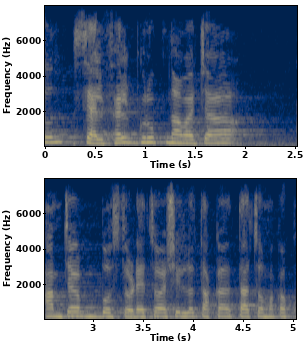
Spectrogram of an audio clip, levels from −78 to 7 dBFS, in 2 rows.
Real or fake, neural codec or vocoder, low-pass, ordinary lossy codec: real; none; 7.2 kHz; Opus, 24 kbps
